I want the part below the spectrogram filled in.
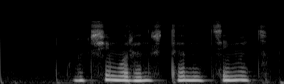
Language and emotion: Russian, sad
